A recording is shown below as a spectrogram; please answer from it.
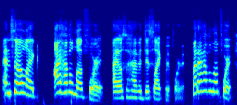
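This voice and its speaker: A woman from Texas, a band member, chatting casually in an interview with an animated, laughing manner. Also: sits high, fast, dry recording. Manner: animated, laughs between phrases, chatty fillers. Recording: slightly dull lo-fi sound.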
